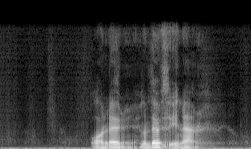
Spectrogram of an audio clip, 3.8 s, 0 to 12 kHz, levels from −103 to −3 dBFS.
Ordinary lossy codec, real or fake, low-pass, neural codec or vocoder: Opus, 64 kbps; fake; 9.9 kHz; autoencoder, 22.05 kHz, a latent of 192 numbers a frame, VITS, trained on many speakers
